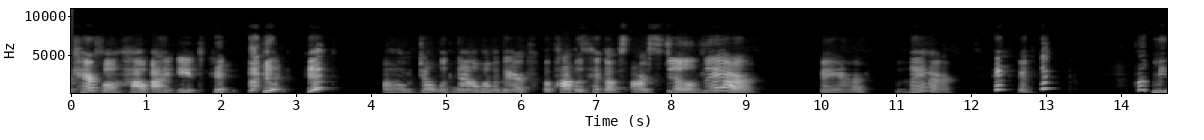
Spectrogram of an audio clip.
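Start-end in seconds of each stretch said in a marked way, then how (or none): 1.8-3.4 high, sharp mock hiccups; hiccupping. Papa Bear's hiccups. 12.3-13.1 high, sharp mock hiccups; hiccupping. Papa Bear's hiccups.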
